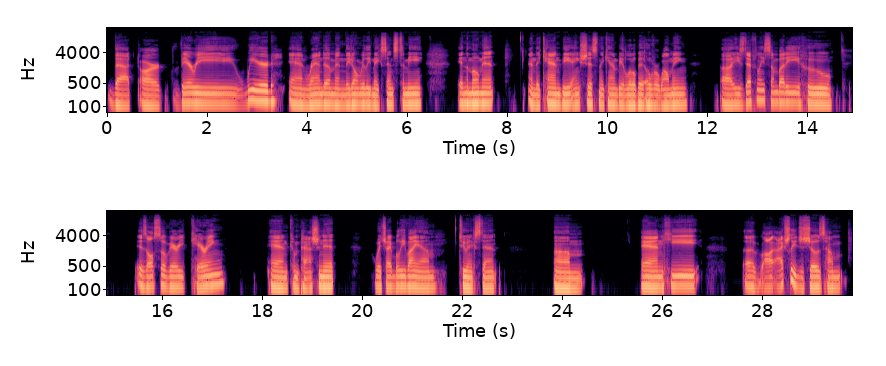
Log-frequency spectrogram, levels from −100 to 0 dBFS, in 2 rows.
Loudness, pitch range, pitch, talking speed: -22 LUFS, 115-125 Hz, 120 Hz, 115 wpm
